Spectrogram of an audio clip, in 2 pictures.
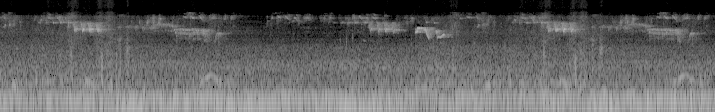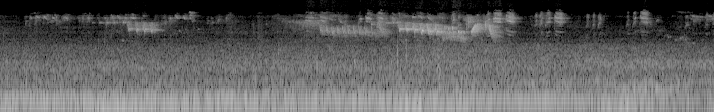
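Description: A songbird singing short, repeated chirping phrases every couple of seconds, with a longer, louder run of song about three quarters of the way through, over a steady low hum.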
